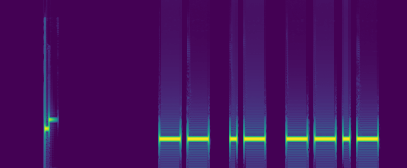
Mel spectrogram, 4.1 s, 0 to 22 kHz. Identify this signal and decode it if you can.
Morse code, heard as a keyed tone, about 17 wpm, 700 Hz. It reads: MAQ
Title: USA Call Sign Postfixes - 3 Letters 17wpm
